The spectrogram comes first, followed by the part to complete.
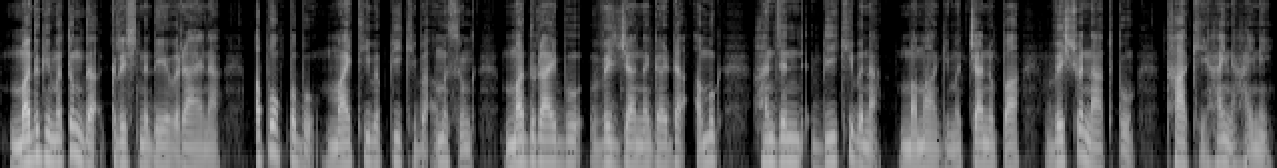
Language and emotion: Manipuri, neutral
